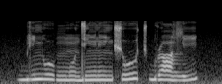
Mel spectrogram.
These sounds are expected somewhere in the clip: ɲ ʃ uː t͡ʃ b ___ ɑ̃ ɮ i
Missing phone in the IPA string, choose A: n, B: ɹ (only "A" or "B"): B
